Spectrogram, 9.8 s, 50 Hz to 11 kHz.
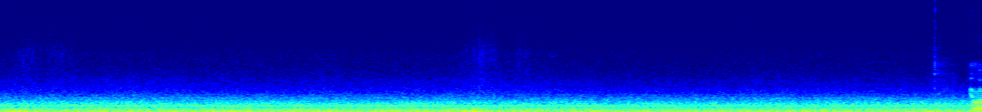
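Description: Cabin of a 2021 Ford Edge cruising at 55 mph, a steady broadband road and wind roar with low engine hum, constant throughout with no speech.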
